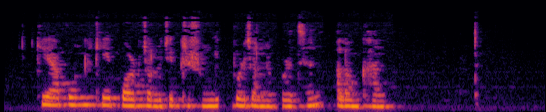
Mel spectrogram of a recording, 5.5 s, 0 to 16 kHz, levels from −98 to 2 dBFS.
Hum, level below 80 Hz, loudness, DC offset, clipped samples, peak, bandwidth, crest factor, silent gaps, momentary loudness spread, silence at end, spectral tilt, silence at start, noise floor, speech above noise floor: none; -74 dBFS; -31 LUFS; under 0.1%; under 0.1%; -16 dBFS; 9 kHz; 16 dB; none; 10 LU; 0.7 s; -6 dB/octave; 0.35 s; -76 dBFS; 46 dB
